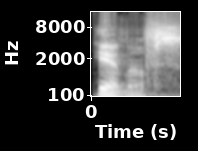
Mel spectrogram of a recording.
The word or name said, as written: earmuffs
